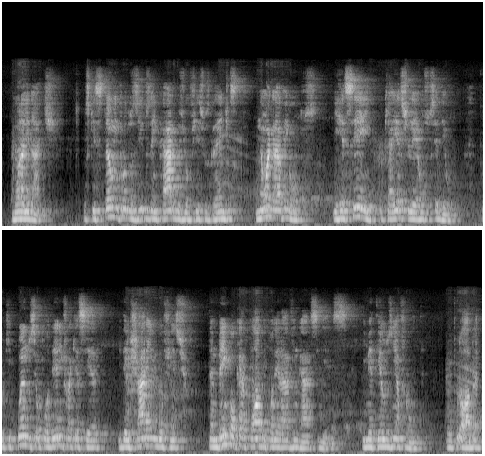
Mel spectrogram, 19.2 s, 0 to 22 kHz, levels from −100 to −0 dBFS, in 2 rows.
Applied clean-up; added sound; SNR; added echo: neural separator model SepFormer DNS4.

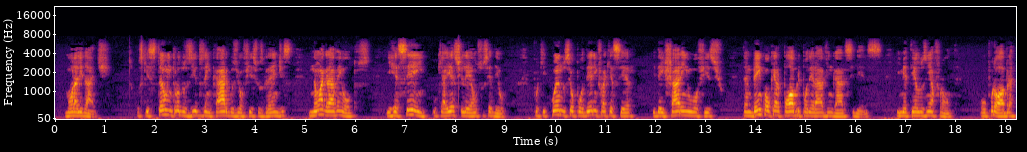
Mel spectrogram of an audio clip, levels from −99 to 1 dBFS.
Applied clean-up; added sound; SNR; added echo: none; none; none; none.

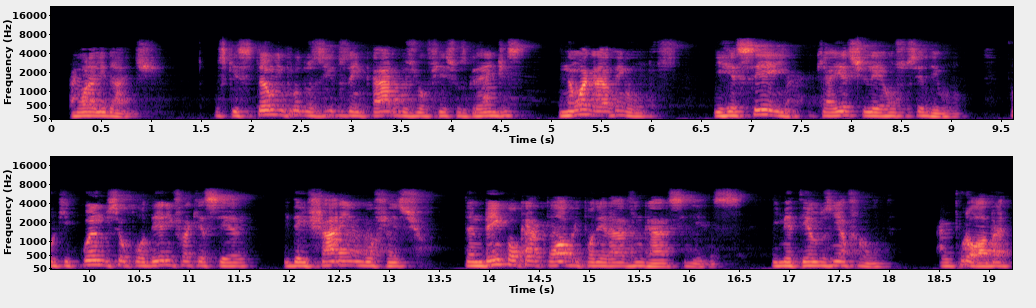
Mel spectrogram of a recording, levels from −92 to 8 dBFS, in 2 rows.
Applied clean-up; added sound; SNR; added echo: neural mask model DeepFilterNet 3.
